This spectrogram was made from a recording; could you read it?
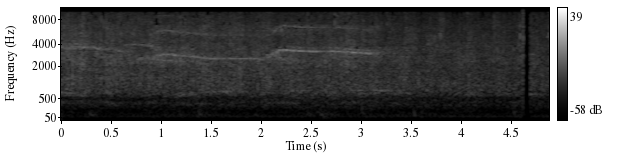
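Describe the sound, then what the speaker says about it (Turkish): Steady crowd applause at the unveiling of two Turkish domestic car prototypes in the presence of the president, a dense, even roar of clapping that continues throughout, cut by a brief dropout near the end. "Büyük alkışlarla lütfen."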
